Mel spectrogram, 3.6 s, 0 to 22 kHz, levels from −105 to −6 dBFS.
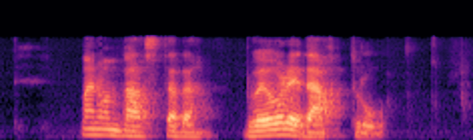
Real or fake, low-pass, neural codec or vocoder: fake; 7.2 kHz; codec, 16 kHz, 0.8 kbps, ZipCodec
